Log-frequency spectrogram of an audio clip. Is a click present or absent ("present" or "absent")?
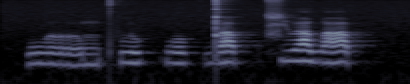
absent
